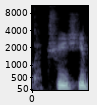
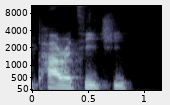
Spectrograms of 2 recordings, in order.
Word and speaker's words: Paratici: Paratici, I mispronounced the name. Not Petrici, Paratici.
